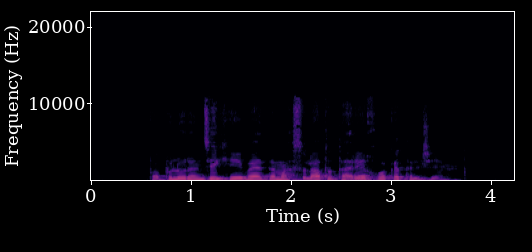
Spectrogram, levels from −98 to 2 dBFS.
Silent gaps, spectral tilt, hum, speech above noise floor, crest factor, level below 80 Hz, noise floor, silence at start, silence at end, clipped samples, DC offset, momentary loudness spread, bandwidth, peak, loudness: none; -7 dB/octave; none; over 34 dB; 16 dB; under -90 dBFS; under -90 dBFS; 0.6 s; 0.65 s; under 0.1%; under 0.1%; 11 LU; 11 kHz; -42 dBFS; -57 LUFS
